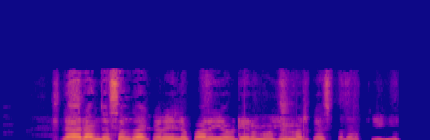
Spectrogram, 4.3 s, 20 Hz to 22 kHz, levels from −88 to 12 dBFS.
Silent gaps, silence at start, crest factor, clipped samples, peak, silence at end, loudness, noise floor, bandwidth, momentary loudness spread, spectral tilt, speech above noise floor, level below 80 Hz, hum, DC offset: 3.63-3.67 s; 0.55 s; 18 dB; under 0.1%; -12 dBFS; 0.3 s; -29 LUFS; -73 dBFS; 11.5 kHz; 18 LU; -3 dB/octave; 44 dB; -76 dBFS; none; under 0.1%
